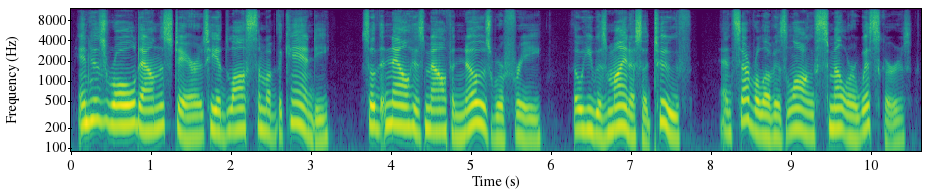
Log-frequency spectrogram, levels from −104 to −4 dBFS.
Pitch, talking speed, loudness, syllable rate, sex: 185 Hz, 200 wpm, -16 LUFS, 4.5 syllables/s, female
